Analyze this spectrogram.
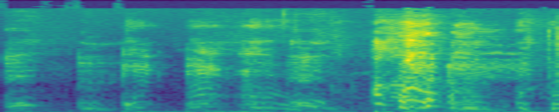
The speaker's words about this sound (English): And now I want to do something as I clear my throat.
